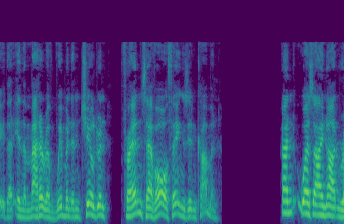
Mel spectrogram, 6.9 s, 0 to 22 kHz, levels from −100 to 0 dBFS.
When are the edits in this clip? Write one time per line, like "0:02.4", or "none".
none

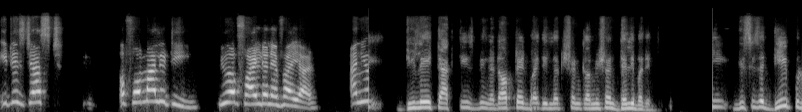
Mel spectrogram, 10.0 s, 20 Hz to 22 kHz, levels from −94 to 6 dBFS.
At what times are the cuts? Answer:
0:04.6
0:09.0

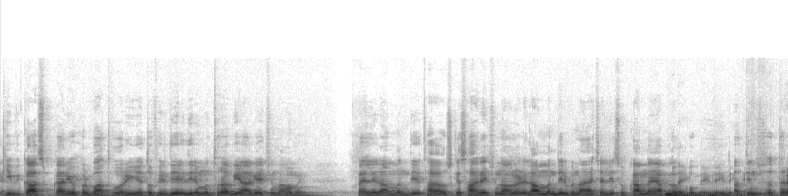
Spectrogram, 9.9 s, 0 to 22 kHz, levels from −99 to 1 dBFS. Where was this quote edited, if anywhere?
none

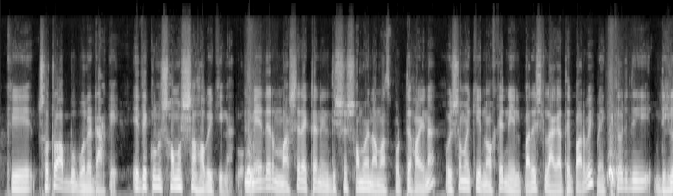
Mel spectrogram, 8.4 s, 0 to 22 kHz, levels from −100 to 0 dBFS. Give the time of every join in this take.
0:03.1
0:07.7

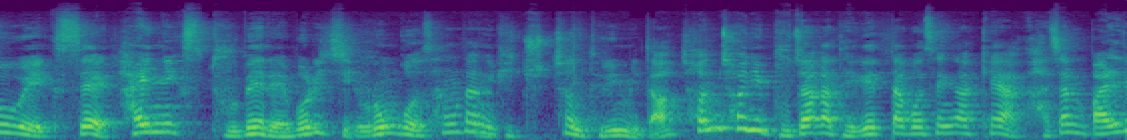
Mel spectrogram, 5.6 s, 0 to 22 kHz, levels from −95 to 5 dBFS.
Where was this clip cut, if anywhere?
0:01.8
0:03.4

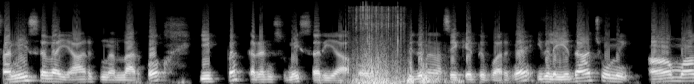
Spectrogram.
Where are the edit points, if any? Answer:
0:03.9

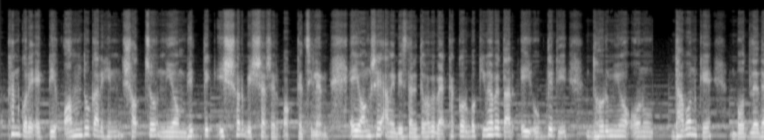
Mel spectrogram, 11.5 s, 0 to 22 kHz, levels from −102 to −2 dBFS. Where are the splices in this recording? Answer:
0:09.9

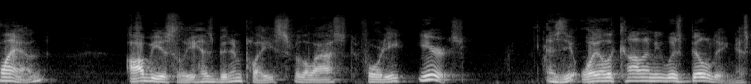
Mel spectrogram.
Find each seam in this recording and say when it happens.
none

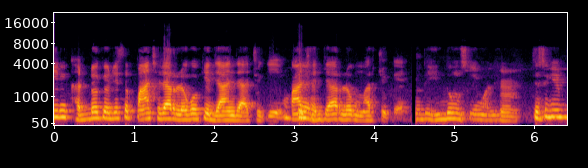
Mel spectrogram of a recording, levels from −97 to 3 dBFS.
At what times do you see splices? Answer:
0:04.6

